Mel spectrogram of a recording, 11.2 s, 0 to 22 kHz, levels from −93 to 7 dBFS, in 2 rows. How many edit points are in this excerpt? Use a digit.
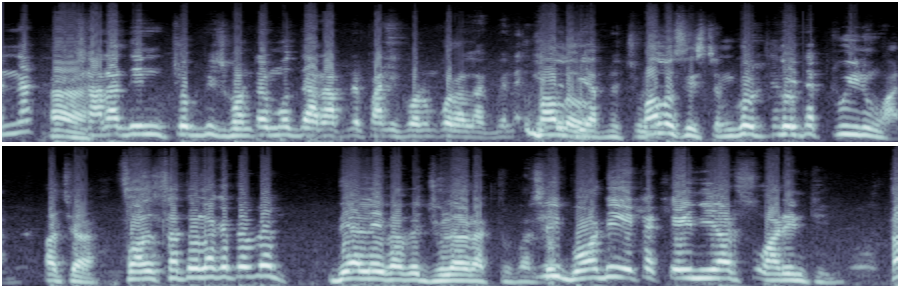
2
